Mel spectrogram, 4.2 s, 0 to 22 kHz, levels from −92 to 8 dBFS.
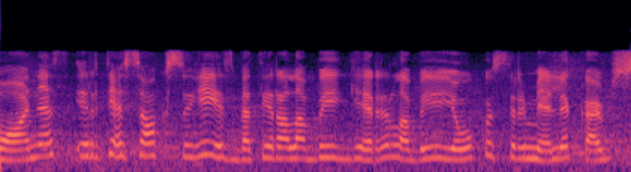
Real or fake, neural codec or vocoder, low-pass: real; none; 7.2 kHz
